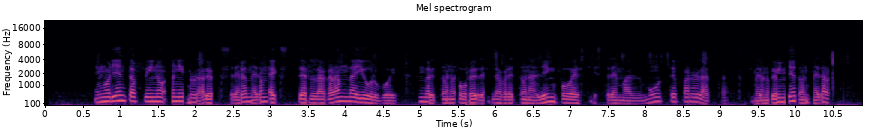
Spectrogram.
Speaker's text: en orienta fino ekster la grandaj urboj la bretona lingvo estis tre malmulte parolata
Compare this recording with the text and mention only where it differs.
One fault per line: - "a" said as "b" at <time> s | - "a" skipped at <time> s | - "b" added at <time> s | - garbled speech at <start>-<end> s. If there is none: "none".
- garbled speech at 1.6-3.0 s
- garbled speech at 5.0-6.0 s
- garbled speech at 9.2-10.5 s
